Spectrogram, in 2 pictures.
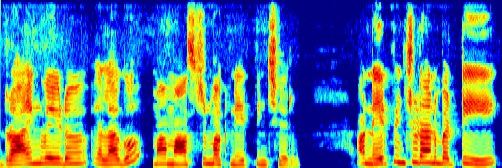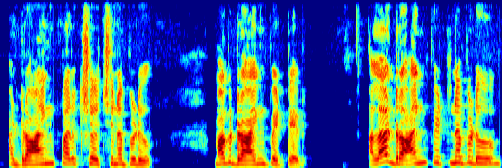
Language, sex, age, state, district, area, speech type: Telugu, female, 18-30, Andhra Pradesh, Guntur, rural, spontaneous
